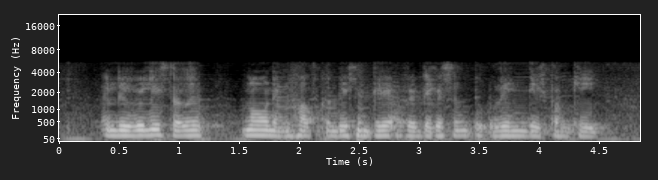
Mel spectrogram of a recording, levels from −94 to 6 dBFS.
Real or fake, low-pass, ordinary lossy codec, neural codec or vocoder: fake; 5.4 kHz; none; codec, 44.1 kHz, 1.7 kbps, Pupu-Codec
